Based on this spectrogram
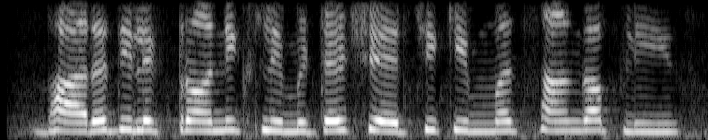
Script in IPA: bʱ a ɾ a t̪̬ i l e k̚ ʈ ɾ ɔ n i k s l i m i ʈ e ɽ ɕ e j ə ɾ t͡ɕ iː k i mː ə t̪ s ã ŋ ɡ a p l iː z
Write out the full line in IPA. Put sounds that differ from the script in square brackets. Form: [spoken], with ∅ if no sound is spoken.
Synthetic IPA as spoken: bʱ a ɾ [ə] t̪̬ i l e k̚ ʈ ɾ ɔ n i k s l i m i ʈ e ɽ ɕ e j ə ɾ t͡ɕ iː k i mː ə t̪ s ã ŋ ɡ a p l iː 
